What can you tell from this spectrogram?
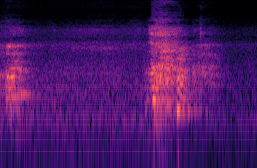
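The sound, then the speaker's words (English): Two harsh, breathy coughs from someone: a shorter one at the start, then a louder, raspier burst after a pause, trailing off into quiet. “Oh, the cough burns.”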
